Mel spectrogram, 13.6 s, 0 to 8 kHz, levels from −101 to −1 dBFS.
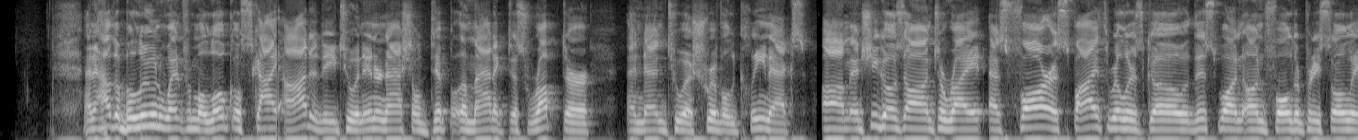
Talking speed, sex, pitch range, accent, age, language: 170 wpm, male, 140-165 Hz, American, 30-49, English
